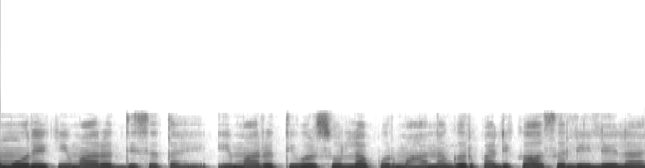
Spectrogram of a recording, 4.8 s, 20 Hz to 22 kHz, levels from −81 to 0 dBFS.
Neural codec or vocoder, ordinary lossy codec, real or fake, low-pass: none; AAC, 48 kbps; real; 7.2 kHz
